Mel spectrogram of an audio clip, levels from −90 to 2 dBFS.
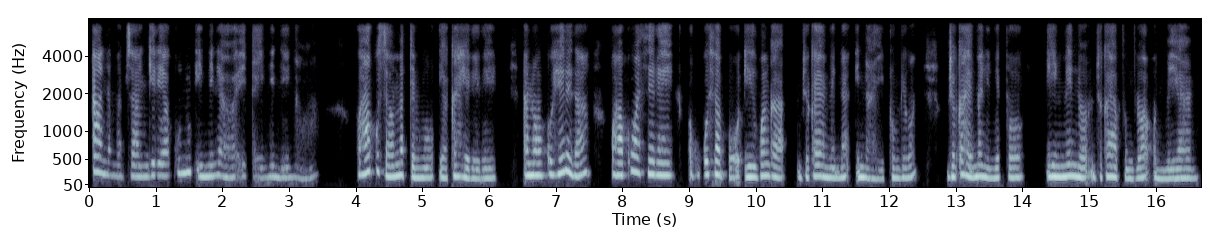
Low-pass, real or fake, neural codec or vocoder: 7.2 kHz; fake; codec, 16 kHz, 2 kbps, FreqCodec, smaller model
